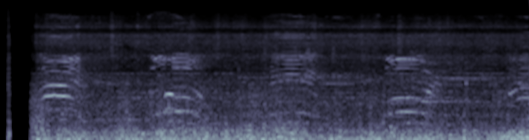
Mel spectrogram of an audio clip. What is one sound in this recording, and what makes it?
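A woman calls out loudly from a distance.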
